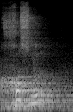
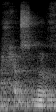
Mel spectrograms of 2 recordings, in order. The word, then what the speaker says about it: Husnul: meninggal dalam keadaan baik Jangan sampai salah dalam penyebutan ya k Khusnul dengan Husnul Khatimah itu beda sudah ya alwasilah dengan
